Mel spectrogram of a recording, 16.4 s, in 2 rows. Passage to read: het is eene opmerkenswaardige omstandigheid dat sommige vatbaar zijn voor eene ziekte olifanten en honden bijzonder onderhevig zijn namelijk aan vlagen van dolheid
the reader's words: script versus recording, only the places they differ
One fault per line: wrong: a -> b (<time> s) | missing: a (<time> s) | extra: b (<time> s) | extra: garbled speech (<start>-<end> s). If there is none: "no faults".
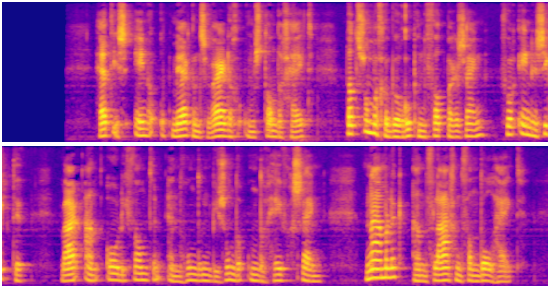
extra: beroepen (5.8 s)
extra: waaraan (9.1 s)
